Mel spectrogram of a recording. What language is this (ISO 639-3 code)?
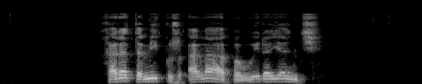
qxt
